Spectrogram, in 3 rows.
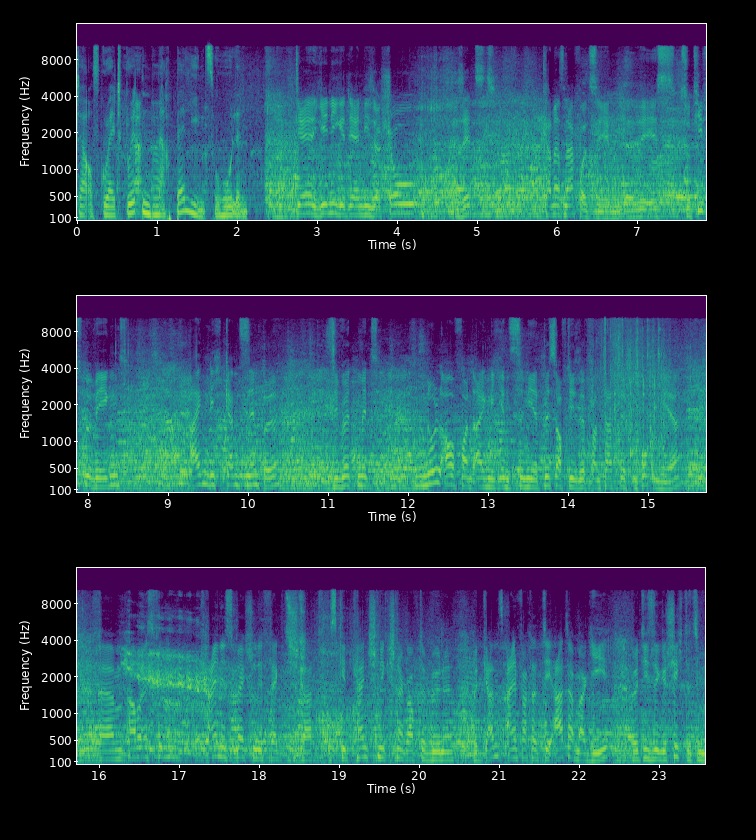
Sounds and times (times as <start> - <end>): Speech: 2.8 - 23.5.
